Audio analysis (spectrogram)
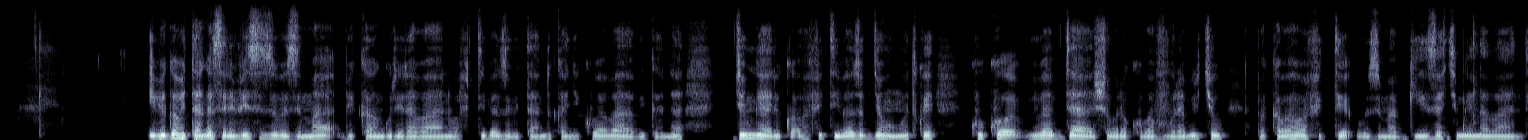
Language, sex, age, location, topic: Kinyarwanda, male, 25-35, Huye, health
